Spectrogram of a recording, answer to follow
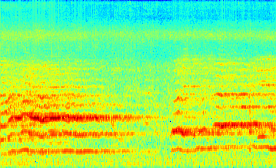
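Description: A woman singing a melody in long held notes that slide between pitches, with a short break about two and a half seconds in.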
